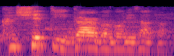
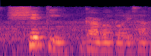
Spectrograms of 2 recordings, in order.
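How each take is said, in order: First: The first word begins with a K sound. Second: The first word begins with a sh sound. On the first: This is how it is said in America. "in America, we pronounce the K" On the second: This is how it is really said. "But really, it's"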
